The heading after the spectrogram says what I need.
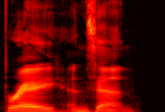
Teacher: the word brazen has two syllables bray and zen the first syllable is accented because the syllable ends in one vowel it is an open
